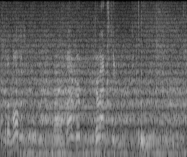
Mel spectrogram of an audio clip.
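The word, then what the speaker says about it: Dravecký: the moment by Vladimir Dravatsky. Kind of funny to see Slovak names been anglicized in North America. Dravecki, of course, would be the North American pronunciation.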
